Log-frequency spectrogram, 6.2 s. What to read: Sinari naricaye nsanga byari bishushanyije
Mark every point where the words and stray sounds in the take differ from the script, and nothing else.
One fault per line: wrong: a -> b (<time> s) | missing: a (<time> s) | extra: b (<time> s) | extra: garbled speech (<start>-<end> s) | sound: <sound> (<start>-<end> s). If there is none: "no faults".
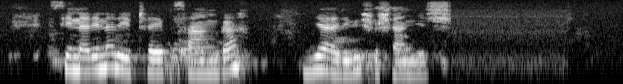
no faults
